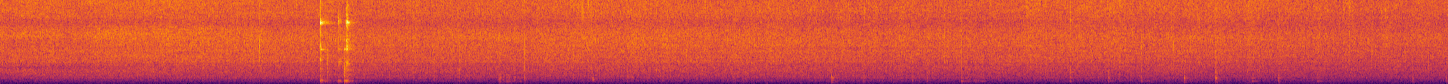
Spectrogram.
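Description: Rice, shrimp and sausage sizzling steadily in a hot nonstick wok as soy sauce goes into the pan, while a spatula stirs and scrapes the fried rice. Two sharp knocks of the spatula against the pan come about three seconds in, with lighter taps now and then.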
